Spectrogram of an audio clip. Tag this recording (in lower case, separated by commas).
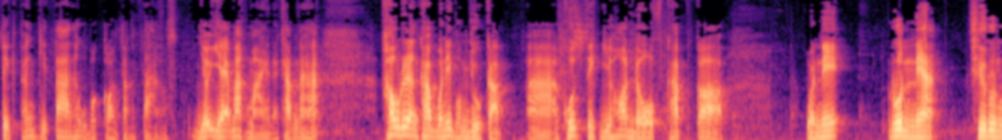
speech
